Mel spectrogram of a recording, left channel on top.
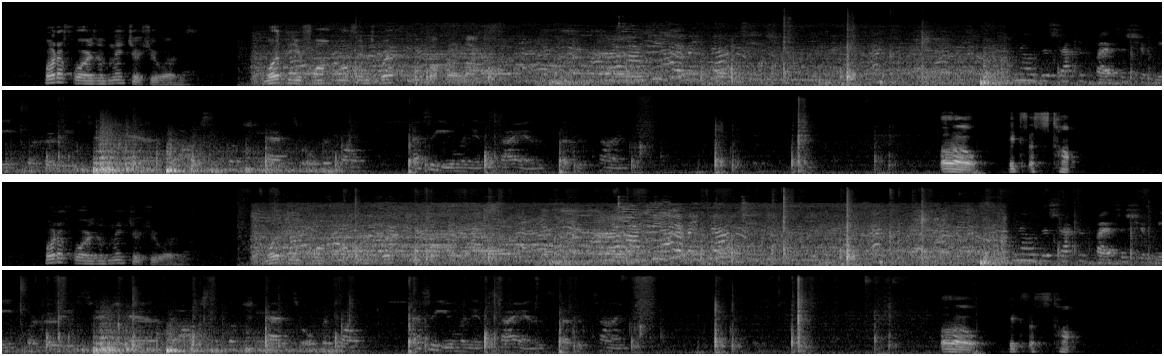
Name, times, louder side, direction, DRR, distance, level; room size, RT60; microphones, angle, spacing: voice 1, 0.4-1.9 2.6-4.9 21.0-21.4 21.7-22.3, left 4 dB, 60° left, 0.5 m, -32 dB
sound 1, 2.4-21.4, right 3 dB, 90° right, 1.4 m, -41 dB
sound 2, 2.5-10.1, right 4 dB, 60° right, 0.8 m, -32 dB
sound 3, 5.3-15.0, left 1 dB, 40° left, 0.9 m, -35 dB
voice 2, 6.0-9.5 10.1-15.2 15.7-17.9 19.1-19.2, right 1 dB, 15° right, 2.1 m, -42 dB
11.5 x 7.1 x 2.7 m
head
